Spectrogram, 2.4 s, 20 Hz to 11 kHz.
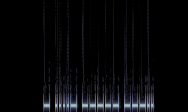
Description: Morse code, heard as a keyed tone, about 48 wpm, 700 Hz. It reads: T408
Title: Numbers - Contest Style - 4-Digit 50wpm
